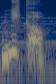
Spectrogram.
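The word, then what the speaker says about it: Neko: So, this one is gonna be named Nico. N-E-K-O is how I spell it.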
